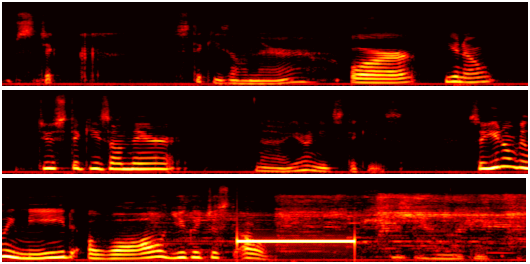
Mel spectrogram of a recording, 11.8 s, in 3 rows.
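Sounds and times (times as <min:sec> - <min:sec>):
speech: 0:00.1 - 0:10.2
loud steady electronic beep: 0:09.6 - 0:10.6
cell phone music ringtone: 0:09.7 - 0:10.6.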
